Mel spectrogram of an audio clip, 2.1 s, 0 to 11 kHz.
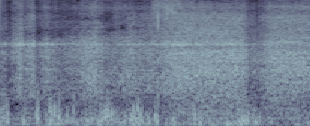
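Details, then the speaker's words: Haier 5K BTU window air conditioner, salvaged from a barn and cleaned and bleach-disinfected, first test on low fan: a steady low hum with a faint high whine and no knocks or rubbing. The fan runs smoothly and airflow is confirmed. "We're just going to do low fan first. Very nice. Sounds good."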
